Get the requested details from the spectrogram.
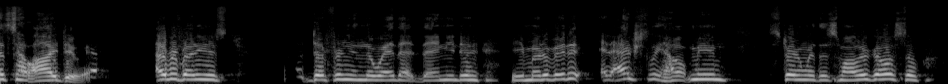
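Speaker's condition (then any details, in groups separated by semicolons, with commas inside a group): Cerebral palsy; present from birth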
